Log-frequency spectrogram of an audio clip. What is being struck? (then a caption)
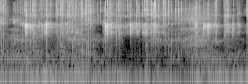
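Jointed plastic fidget slug toy. A small rainbow fidget slug toy made of hollow, jointed plastic segments is held in both hands and twisted and bent with long nails. Rapid, bright clicking and ratcheting sounds crackle in dense bursts. The snaps are sharp and high with almost no low end or ring.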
